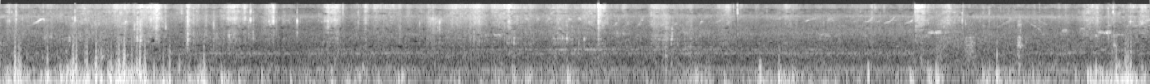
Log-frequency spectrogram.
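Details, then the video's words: Cows and oxen eating grass while walking outdoors: rapid low crunching and tearing bites, roughly three per second, forming a steady muffled munching with heavier bursts near the start and end, against a quiet rural background. "Sound Of Cows Eating Grass"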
